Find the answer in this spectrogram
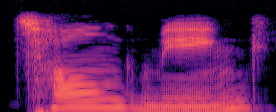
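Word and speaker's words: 聪明: smart translates as Tong mink which is pronounced with a high level tone on Oh and amid rising tone on I becoming Tong Ming here's a quick grammar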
